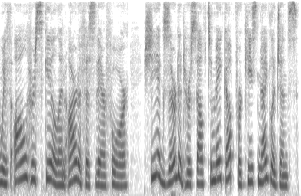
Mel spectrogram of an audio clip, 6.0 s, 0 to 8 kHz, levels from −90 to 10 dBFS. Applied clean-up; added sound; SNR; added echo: neural mask model Resemble Enhance denoiser.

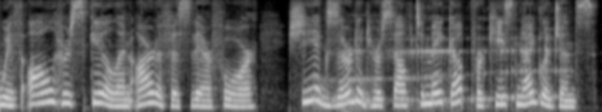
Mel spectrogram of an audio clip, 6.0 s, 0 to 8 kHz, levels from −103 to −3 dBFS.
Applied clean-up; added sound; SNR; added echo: neural mask model RNNoise.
